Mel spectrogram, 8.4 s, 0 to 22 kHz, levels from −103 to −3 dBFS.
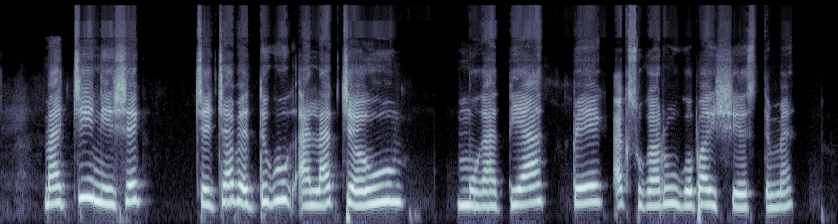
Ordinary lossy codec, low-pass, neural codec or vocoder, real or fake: Opus, 32 kbps; 19.8 kHz; vocoder, 44.1 kHz, 128 mel bands every 256 samples, BigVGAN v2; fake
